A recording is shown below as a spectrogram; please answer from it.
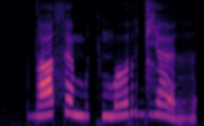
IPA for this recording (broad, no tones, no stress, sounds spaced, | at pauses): d a s ɛ m u c m ɤ r d͡ʑ ɛ r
